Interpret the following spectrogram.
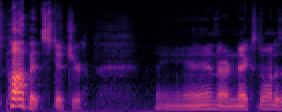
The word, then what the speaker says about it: Poppet Stitcher: have puppets pop it i say puppet it seems like it's it's puppet stitcher but it's poppet stitcher and our next one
